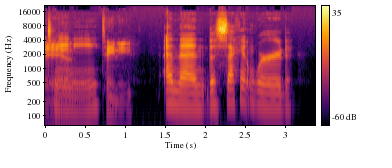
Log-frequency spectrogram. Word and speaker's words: Teini: Because the first word, I told myself it rhymes with like pain or obtain. So Yeah. Taney.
